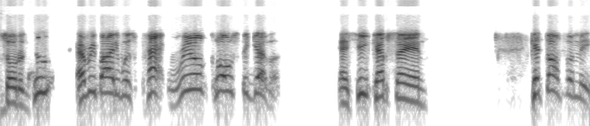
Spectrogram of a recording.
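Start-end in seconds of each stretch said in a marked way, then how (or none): 7.1-7.9 put-on speaking with a Jamaican accent. Retelling what a girl kept saying in a packed crowd: jamaican accent. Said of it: "with a like a Jamaican accent".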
